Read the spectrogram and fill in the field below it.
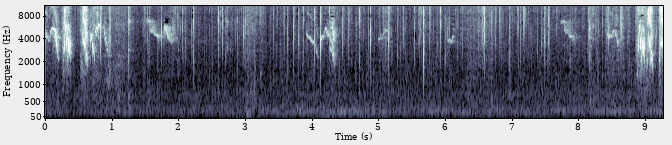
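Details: Eurasian tree sparrows on January 11: bursts of sharp, high chirps at the start and again at the end, with scattered ticks and soft pattering between them.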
